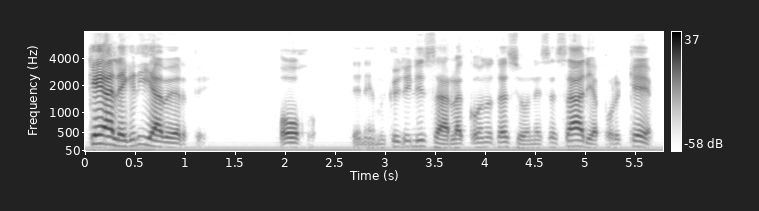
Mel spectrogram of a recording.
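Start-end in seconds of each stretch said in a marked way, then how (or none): 0.0-1.3 alegre y animado, subiendo el tono; exclámalo con alegría de ver a alguien; exclamación alegre. Shown as a demonstration. (exclamación alegre y animada)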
